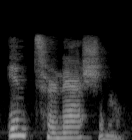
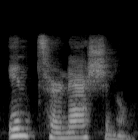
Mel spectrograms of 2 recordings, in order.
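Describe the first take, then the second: First: Every syllable is pronounced fully and carefully. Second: Every syllable is pronounced fully and carefully.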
